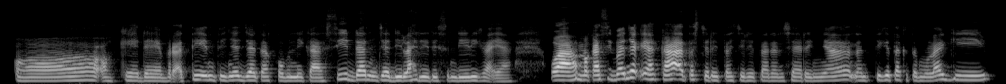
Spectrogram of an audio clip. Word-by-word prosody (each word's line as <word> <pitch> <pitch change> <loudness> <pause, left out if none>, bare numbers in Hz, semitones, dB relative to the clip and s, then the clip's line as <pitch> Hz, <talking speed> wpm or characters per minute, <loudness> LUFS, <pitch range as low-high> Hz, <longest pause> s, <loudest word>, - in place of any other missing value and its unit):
Oh, 170 +3 -1 0.2
oke 160 +3 -11
deh. 165 -1 -3
Berarti 165 - -4
intinya 195 -1 -1
jaga 185 -1 -1
komunikasi 170 +5 -2
dan 210 -3 +2
jadilah 185 -1 +2
diri 175 -1 0
sendiri, 170 +1 -1
Kak, 160 - -4
ya? 145 - -9 0.4
Wah, 200 0 +10
makasih 215 +1 +2
banyak, 285 +6 +4
ya, 245 -5 +1
Kak, 225 +1 +7
atas 220 -1 -8
cerita-cerita 180 -2 -5
dan 170 - -7
sharing-nya, 180 +4 -3
nanti 185 +2 -6
kita 210 0 -1
ketemu 185 -4 -7
lagi. 210 0 -3
185 Hz, 155 wpm, -23 LUFS, 170-205 Hz, 0.4 s, Wah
